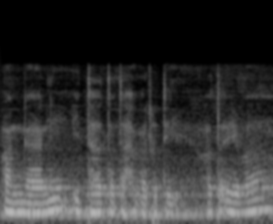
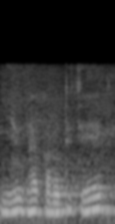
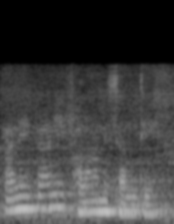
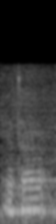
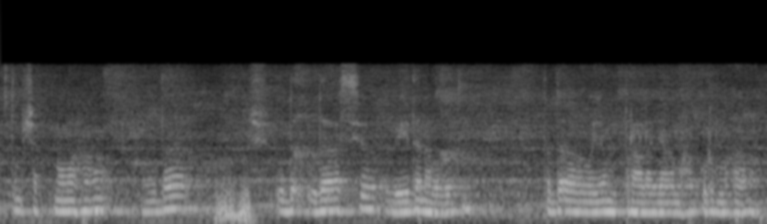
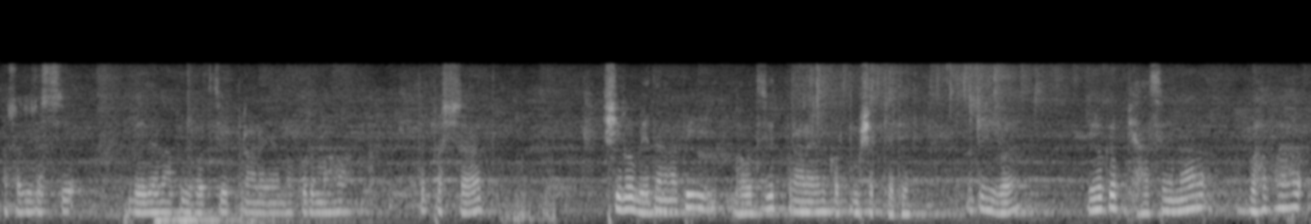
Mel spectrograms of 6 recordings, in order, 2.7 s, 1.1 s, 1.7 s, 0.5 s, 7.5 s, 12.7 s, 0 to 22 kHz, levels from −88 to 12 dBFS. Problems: constant background noise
